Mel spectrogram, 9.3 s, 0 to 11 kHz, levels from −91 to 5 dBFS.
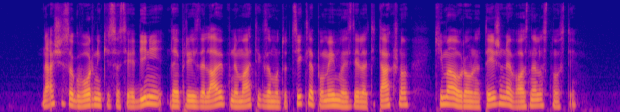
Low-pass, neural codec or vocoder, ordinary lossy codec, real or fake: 9.9 kHz; none; none; real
